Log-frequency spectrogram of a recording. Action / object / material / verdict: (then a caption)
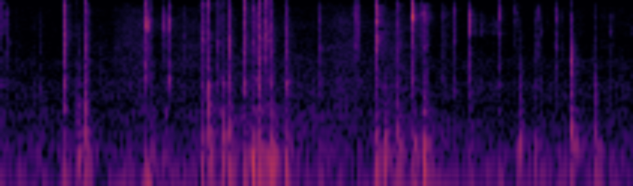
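tap / keyboard with plastic keys / plastic / none. Long acrylic nails tap quickly across the black plastic keys of a MacBook Pro set in an aluminum body. The typing comes as a rapid, uneven run of short, dry clicks, each with a bright, sharp top over a dull low thump that dies away almost at once.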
